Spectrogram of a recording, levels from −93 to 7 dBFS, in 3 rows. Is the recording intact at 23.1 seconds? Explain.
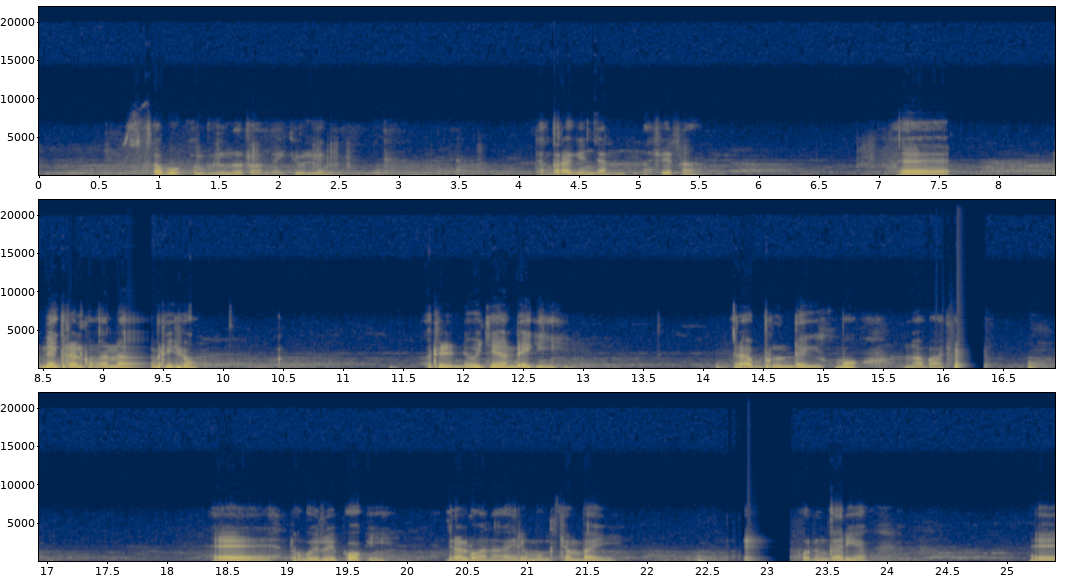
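No. From 22.83 to 23.21 s, a long network dropout, likely from lost packets, leaves a fading buzz, then silence; 360 ms of speech never returns.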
